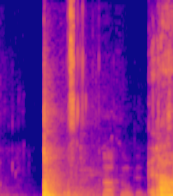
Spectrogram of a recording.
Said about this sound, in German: Oder Kaffeetassen werden einfach lauthals auf den Tisch geknallt, damit man ein bisschen Geräuschkulisse hat.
